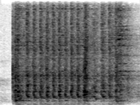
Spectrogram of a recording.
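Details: RXDI engine after finding its injector and regulator packed with rust, fitting a new fuel rail and priming it to pressure: the starter cranks in fast, even pulses, about nine a second, for under two seconds without catching; cranks but doesn't start.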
